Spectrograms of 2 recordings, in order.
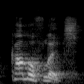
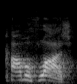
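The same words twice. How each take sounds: First: "camouflage" ending in -flidge; last syllable of "camouflage" rhyming with fridge; mispronunciation. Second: "camouflage" ending in -flahzh; correct pronunciation. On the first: Retold or imitated. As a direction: say "camouflage" wrongly, as camo-flitch. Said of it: "who used to pronounce the word". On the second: Shown as a demonstration. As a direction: standard "camouflage", last syllable like flahzh. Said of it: "This is the correct pronunciation".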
